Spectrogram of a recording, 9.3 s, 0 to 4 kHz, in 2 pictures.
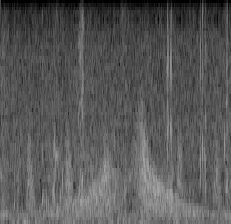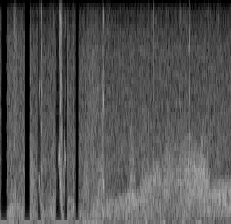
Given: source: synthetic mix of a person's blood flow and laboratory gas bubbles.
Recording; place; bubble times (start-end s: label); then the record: Doppler ultrasound of blood flow; subclavian vein
0.00-0.40 s: bubbles
0.59-1.27 s: bubbles
1.55-1.85 s: bubbles
2.17-2.19 s: bubbles
2.23-2.55 s: bubbles
2.92-3.01 s: bubbles
3.26-3.50 s: bubbles
3.76-3.93 s: bubbles
3.96-4.13 s: bubbles
4.46-4.64 s: bubbles
4.80-4.96 s: bubbles
5.33-5.96 s: bubbles
6.04-6.13 s: bubbles
6.62-6.81 s: bubbles
7.36-7.64 s: bubbles
7.67-7.73 s: bubbles
7.89-8.02 s: bubbles
8.08-8.46 s: bubbles
8.64-9.02 s: bubbles
From the record:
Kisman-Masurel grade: 242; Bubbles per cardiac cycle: several, 3 to 8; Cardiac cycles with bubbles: 100%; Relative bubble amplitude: moderate (0.250 to 0.450); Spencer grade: 3 (all of the cardiac periods contain showers or single bubble signals, but not dominating or overriding the cardiac motion signals); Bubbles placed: anywhere in the cardiac cycle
